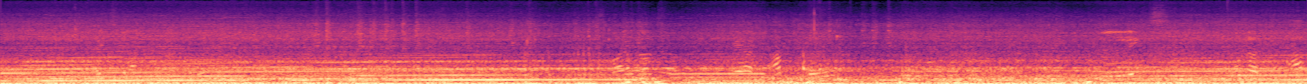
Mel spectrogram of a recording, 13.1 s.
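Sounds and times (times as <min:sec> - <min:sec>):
car engine under load: 0:00.0 - 0:13.0
tyre and road rumble: 0:00.0 - 0:13.0.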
